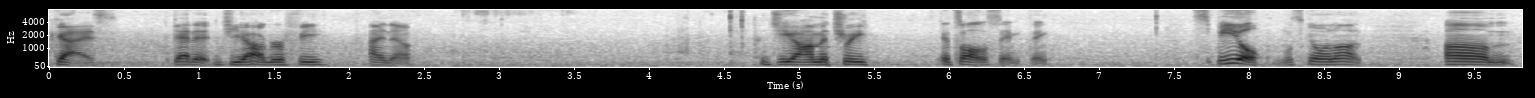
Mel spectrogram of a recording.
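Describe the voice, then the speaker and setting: A man's voice: on the high side, darkish tone. Chatty young man hosting a live Q&A. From United States. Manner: chatty and joking, greets viewers by name. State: slightly wheezy, recovering from a cough. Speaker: livestream host. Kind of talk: casual live Q&A chat, reading comments.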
